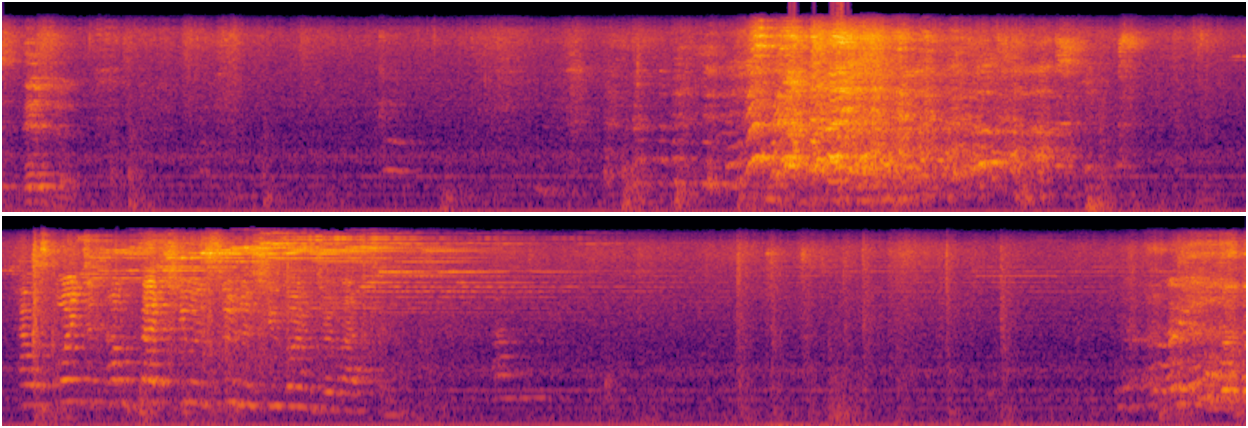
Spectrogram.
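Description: A woman speaks in a theatrical voice.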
